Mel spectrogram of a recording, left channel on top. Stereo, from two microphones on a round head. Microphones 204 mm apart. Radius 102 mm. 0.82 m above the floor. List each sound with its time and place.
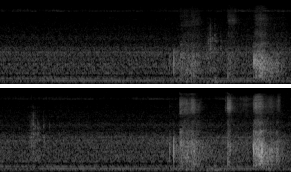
1.7 s footsteps: 70° right (ahead or behind), 2.5 m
